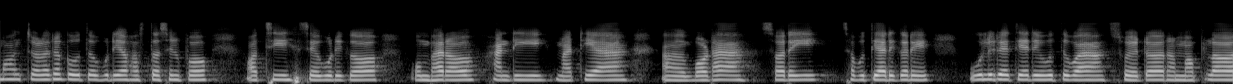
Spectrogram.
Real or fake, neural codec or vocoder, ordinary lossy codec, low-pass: fake; codec, 16 kHz, 0.7 kbps, FocalCodec; none; 7.2 kHz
